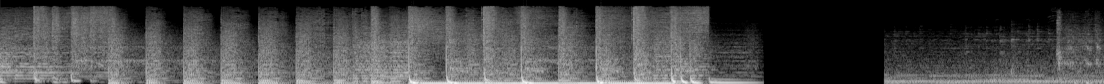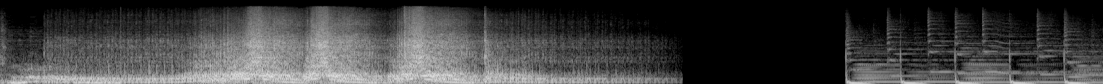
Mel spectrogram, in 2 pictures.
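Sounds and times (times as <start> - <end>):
motorcycle engine idling and revving: 8.9 - 17.9
motorcycle passing by: 10.7 - 17.0.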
